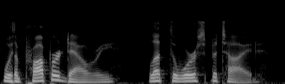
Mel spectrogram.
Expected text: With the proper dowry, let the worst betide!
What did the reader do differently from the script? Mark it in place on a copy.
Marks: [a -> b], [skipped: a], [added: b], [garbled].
With [the -> a] proper dowry, let the worst betide!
